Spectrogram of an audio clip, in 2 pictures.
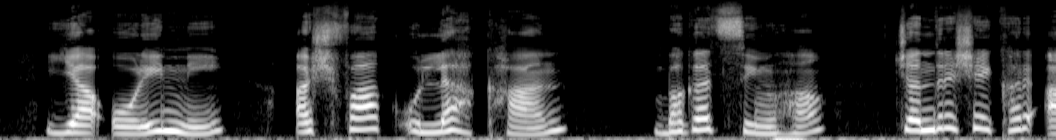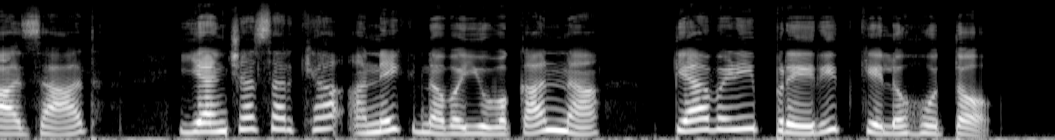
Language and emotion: Marathi, neutral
